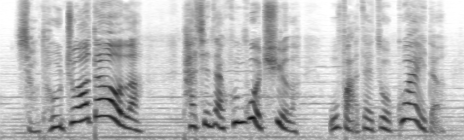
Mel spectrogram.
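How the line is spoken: Shouting. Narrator (Chinese): 凯洛斯喊着

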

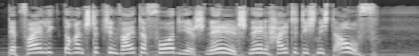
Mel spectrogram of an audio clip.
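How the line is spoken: Calling out. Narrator (German): rief Jonathan

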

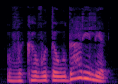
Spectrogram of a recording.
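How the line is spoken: Young woman exclaiming. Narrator (Russian): воскликнула девушка

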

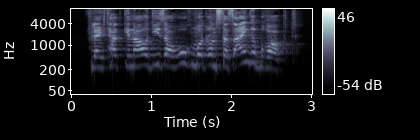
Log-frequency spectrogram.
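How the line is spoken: Interjecting shout from crowd. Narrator (German): rief jemand aus der Menge dazwischen

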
